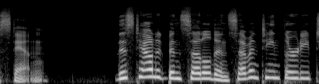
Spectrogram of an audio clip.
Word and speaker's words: Staunton: chosen and this is spelled s-t-a-u-n-t-o-n I hope we're saying that right I listened to different videos some said Staunton some said Stanton we're going to go with Stanton this town had been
